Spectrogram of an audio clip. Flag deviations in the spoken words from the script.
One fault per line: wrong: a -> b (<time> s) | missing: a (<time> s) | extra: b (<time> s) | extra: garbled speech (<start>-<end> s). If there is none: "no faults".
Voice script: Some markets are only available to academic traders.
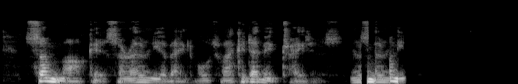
extra: garbled speech (3.5-4.1 s)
